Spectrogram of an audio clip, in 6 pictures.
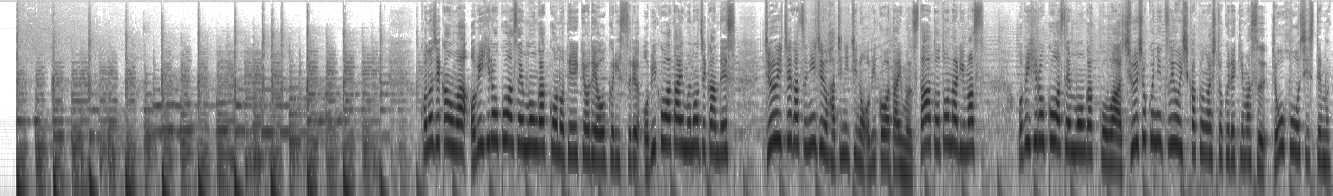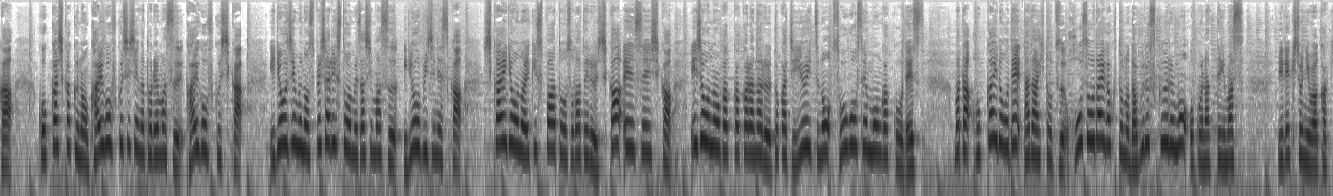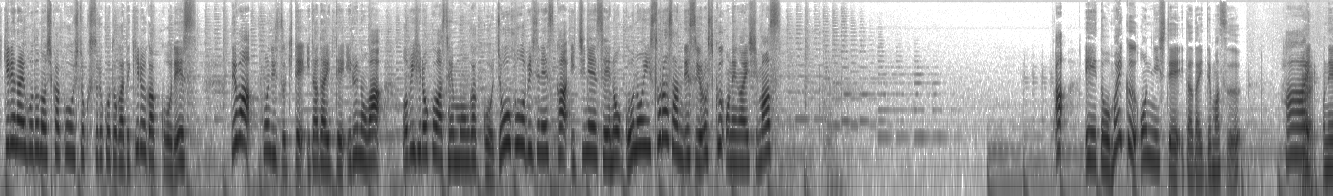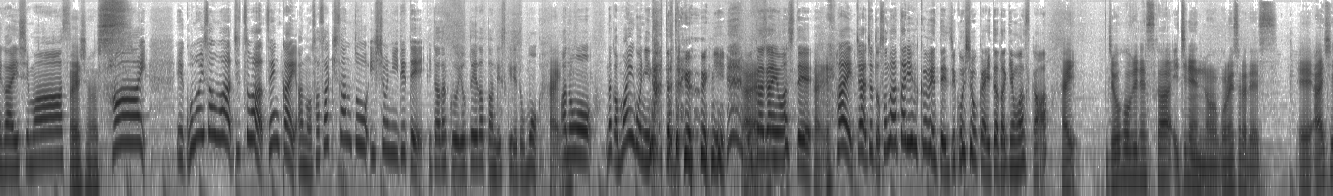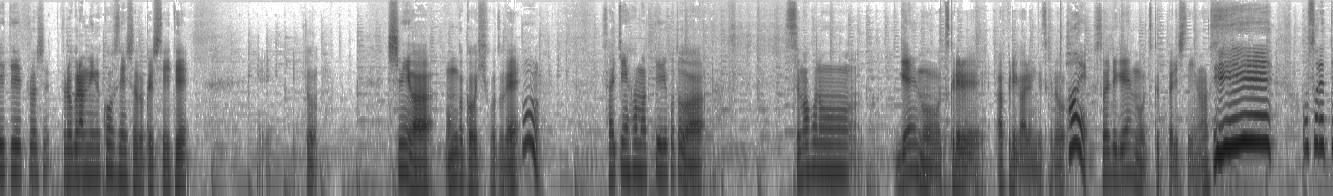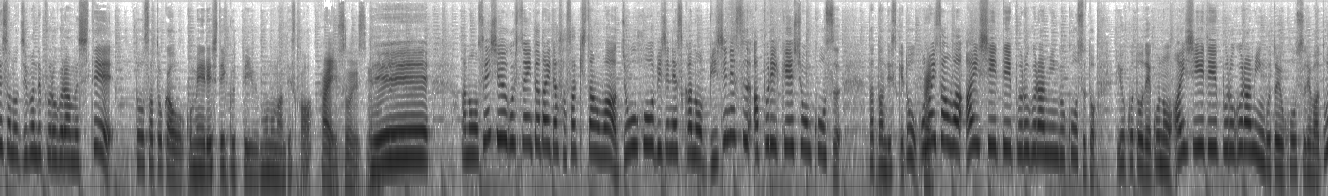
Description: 前回出演出来なかった分、 一人で一生懸命おしゃべりしてくれました！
